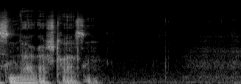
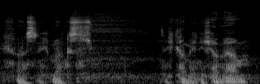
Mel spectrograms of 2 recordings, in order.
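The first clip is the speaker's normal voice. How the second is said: hushed, reluctant whisper, much softer; whispered doubt; 5 semitones lower, 14 dB quieter than usual. Acted. Commandant whispers his doubts about the plan to his friend Max. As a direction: breathe the refusal, almost no voice.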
